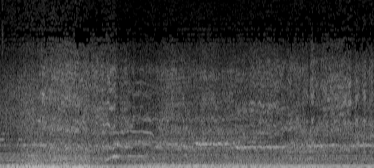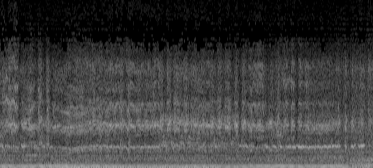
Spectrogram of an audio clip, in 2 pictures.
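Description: Motorcycle engines running together, one held at high revs while its rear tyre spins in place in a burnout, with a steady high tyre squeal. One engine revs up and drops back about two seconds in.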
